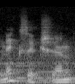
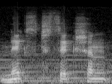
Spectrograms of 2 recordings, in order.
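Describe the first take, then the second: First: The t in next is dropped. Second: The t in next is clearly pronounced. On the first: The speaker calls it right. "बस काफ़ी है, टी अगर उड़ रहा है उड़ा दें" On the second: The speaker calls it wrong. "यूँ नहीं पढ़ना"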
